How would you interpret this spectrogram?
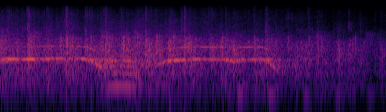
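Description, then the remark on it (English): Applause fills the whole clip while a single voice lets out a long, loud, high-pitched scream that wavers and dips in pitch, held above the clapping crowd for about three seconds. “I don't know why that person is screaming so loud, but I hope it's because they agree with this statement that I'm about to say.”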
